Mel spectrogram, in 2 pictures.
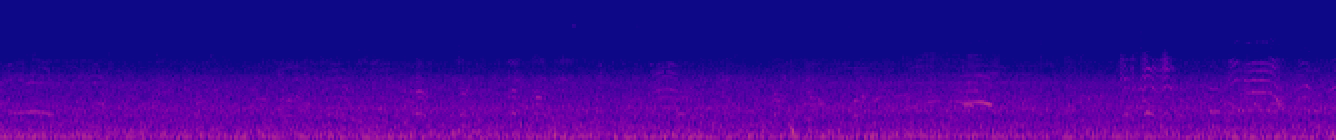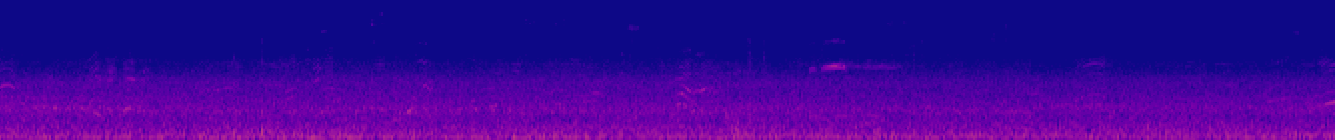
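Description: Young women shout and call out across an open field, some distance away.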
